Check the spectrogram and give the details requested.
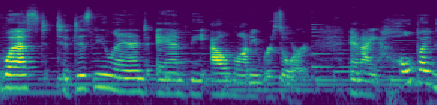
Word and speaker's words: Aulani: I was corrected in a recent video from somebody who lives in Hawaii, who posted that it's Ow, like O-W, Lani, and I tend to say Oulani, so I'm working on my pronunciation.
